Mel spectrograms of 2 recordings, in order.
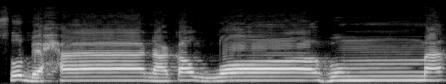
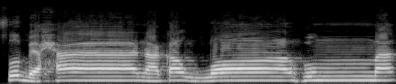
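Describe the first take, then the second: No difference in how they are said.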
